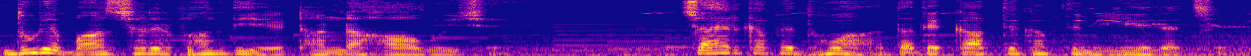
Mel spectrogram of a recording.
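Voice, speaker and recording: Man reading a spooky story, lowish voice, suspenseful, loud music and rain behind. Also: very animated, fast talker. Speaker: narrator. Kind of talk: scripted horror story narration.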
